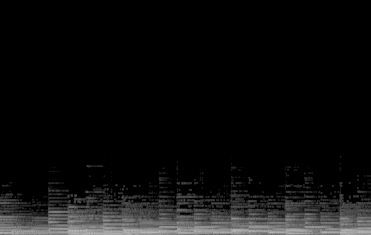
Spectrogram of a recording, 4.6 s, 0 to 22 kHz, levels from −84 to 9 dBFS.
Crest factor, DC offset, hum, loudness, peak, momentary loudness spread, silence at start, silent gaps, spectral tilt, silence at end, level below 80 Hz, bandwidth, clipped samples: 14 dB; under 0.1%; none; -23 LUFS; -8 dBFS; 5 LU; 0 s; none; -8.5 dB/octave; 0 s; -40 dBFS; 5.2 kHz; under 0.1%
